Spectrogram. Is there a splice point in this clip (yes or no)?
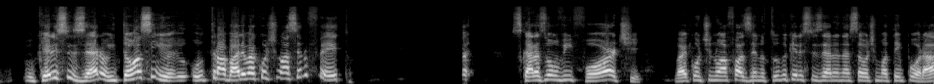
no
